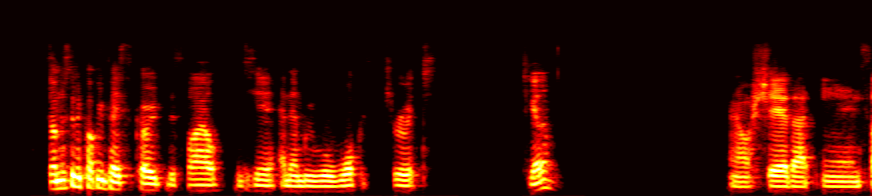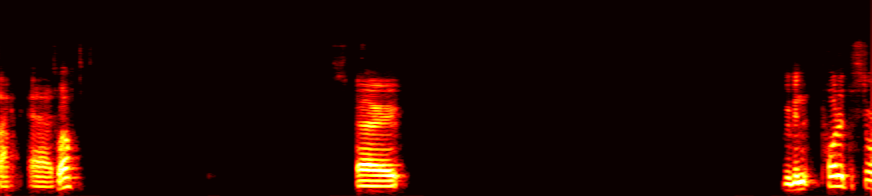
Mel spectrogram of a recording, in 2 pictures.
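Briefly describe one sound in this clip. A man talks calmly over an online call, in short bursts with pauses.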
